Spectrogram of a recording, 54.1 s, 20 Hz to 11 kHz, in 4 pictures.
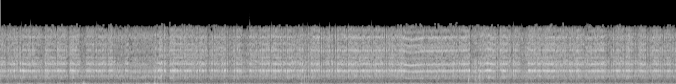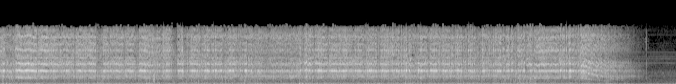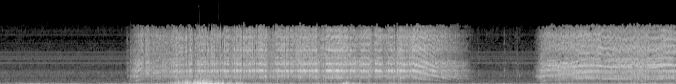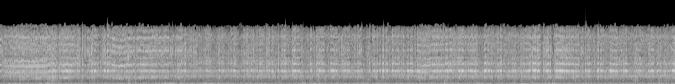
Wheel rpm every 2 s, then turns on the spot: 230, 230, 230, 230, 230, 230, 230, 230, 230, 230, 230, 230, 160, 0, 20, 210, 230, 180, 10, 190, 220, 230, 230, 230, 230, 230, 230.
none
